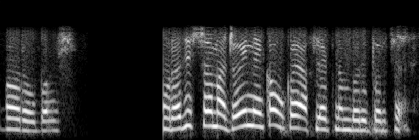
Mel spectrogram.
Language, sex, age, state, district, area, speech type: Gujarati, female, 18-30, Gujarat, Rajkot, urban, conversation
